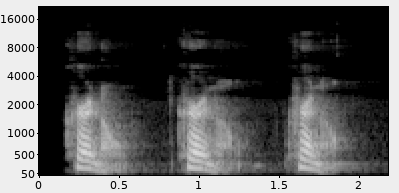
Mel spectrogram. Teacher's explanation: primary stress is on the first syllable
